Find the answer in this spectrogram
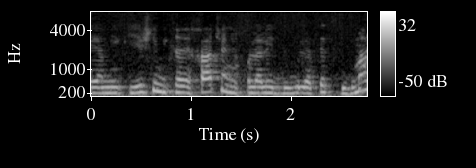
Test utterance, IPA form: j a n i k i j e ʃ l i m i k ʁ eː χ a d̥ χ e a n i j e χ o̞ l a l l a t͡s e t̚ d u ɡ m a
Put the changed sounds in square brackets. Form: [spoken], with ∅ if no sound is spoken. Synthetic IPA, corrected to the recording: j a [m] i k i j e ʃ l i m i k ʁ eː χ a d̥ [ʃ] e a n i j e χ o̞ l a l l a t͡s e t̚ d u ɡ m a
